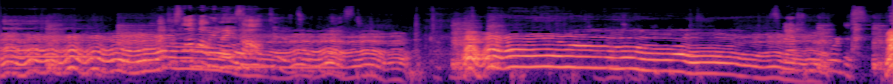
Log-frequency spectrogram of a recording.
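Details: Domestic dog singing along as its owner plays piano, drawn-out quavering howls with rising and falling pitch, a brief pause near the middle, then another long steady howl.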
